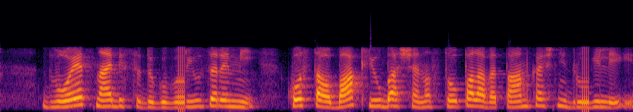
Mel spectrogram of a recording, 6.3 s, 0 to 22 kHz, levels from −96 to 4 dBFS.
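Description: At 1.78 to 1.84 s, just after "naj bi se", and again at 5.82 to 5.88 s, packet loss with last packet repeated fills 60 ms gaps with looped audio, which fits three lost 20 ms packets. Each gap gives a robotic 50 Hz buzz rather than silence. The G.711 telephone band of about 200 Hz to 3.6 kHz is audible throughout.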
